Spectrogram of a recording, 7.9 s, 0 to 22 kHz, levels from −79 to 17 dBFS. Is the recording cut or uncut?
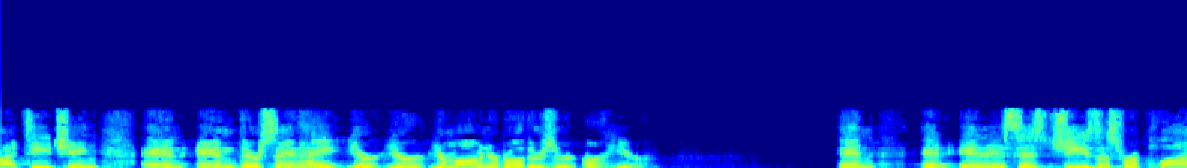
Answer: uncut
